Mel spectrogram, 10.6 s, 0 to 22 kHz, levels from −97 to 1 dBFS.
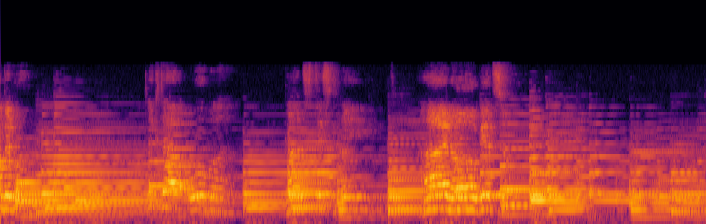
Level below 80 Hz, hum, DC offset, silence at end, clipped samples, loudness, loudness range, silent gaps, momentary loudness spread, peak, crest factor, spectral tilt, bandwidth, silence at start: -54 dBFS; none; under 0.1%; 0 s; under 0.1%; -20 LUFS; 4 LU; none; 11 LU; -4 dBFS; 16 dB; -6.5 dB/octave; 8 kHz; 0 s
